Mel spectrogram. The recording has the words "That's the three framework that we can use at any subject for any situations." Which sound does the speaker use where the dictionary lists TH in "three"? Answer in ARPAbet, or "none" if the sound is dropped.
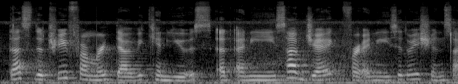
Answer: T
